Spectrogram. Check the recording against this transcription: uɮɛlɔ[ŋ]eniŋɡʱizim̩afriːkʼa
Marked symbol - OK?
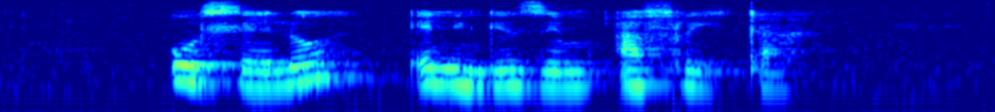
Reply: no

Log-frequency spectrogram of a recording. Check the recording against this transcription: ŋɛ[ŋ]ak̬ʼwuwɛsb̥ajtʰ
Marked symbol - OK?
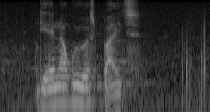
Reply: no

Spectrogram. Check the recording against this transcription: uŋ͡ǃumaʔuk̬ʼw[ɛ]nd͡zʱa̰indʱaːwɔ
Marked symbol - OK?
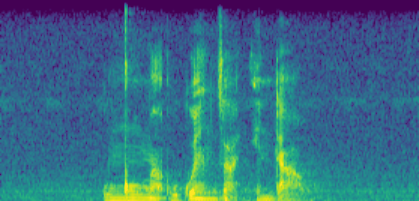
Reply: yes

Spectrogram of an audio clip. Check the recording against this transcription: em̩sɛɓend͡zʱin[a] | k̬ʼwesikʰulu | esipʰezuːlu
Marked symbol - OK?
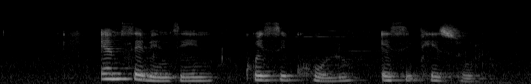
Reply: no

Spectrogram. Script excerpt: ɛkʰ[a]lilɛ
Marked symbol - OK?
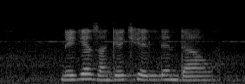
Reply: no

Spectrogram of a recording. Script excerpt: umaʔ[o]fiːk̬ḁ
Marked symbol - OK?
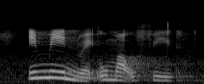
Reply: no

